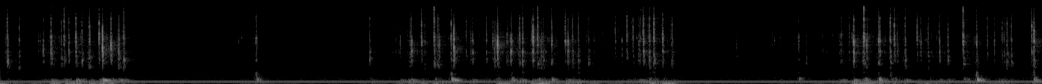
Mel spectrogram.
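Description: A compact 60% Ducky One 2 Mini mechanical keyboard with plastic keycaps, Cherry MX Brown switches and RGB backlighting sits on a desk mat and is typed on with the fingertips of both hands. Bursts of quick, bright, clacky key presses come in runs separated by short pauses. A steady low hum runs underneath throughout.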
